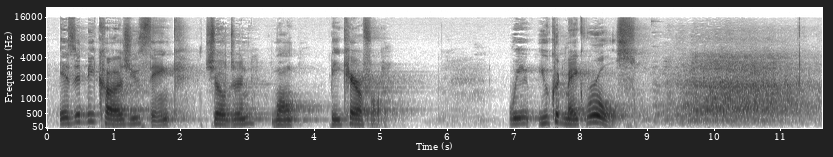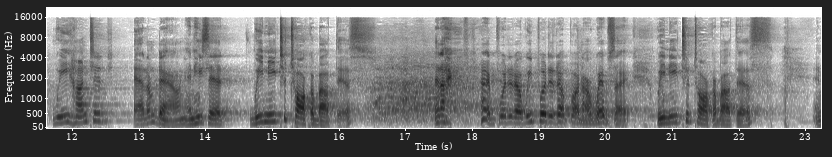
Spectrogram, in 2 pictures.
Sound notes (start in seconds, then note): 9.2 audience laughing; 16.5 audience laughing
